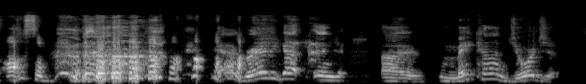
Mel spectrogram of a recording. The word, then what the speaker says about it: Macon: Yeah, Granny got in Macon, Georgia. Go Macon. Yeah. Grandmas are awesome, apparently, in bacon. Don't mess with them. Might have something to do with it rhyming with bacon, but I'm not sure.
